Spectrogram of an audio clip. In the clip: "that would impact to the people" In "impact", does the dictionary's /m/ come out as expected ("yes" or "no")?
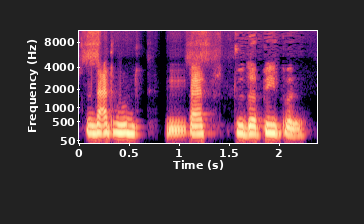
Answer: no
